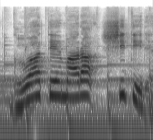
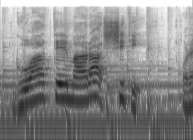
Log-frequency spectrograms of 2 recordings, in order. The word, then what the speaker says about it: グアテマラシティ: はいそしてこのグアテマラの首都キャピタルはこちらです Guatemala City はいまた同じですよね先ほどのメキシコシティと同じでグアテマラシティですグアテマラシティ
